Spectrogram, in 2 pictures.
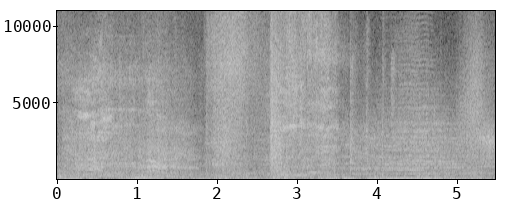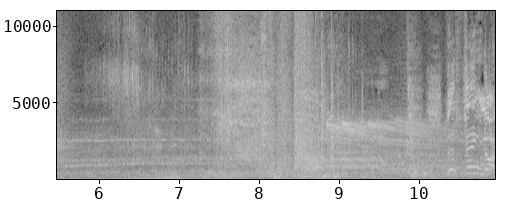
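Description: Animated-series action underscore music mixed with sound effects: a continuous low rumble and several swelling whooshes and booms, the biggest about two, five and eight seconds in.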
